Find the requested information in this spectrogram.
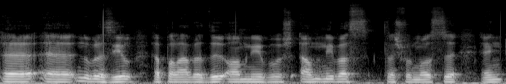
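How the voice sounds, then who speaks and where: A man's medium-pitched voice with a European Portuguese accent. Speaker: language channel host. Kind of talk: casual educational talk to camera.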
